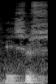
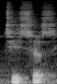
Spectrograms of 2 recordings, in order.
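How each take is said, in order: First: The name begins with an H sound. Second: The name begins with a J sound. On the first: "J-nya dibaca seperti H gitu" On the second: "Jesus gitu ya kalau di Inggris"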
